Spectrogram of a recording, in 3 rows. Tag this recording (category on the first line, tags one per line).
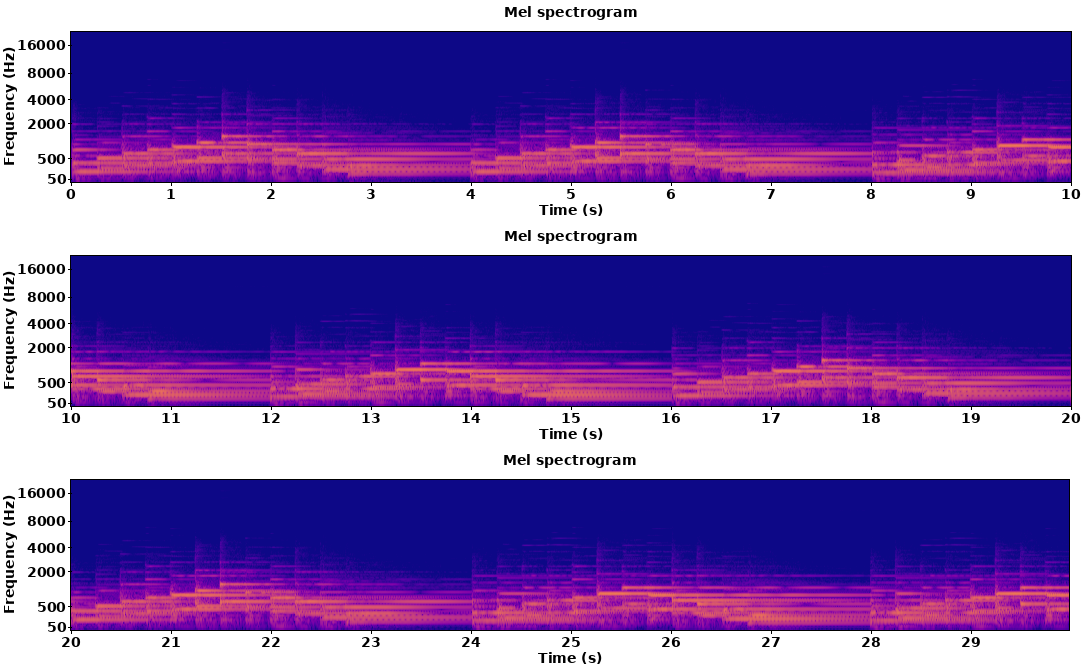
Music > Solo instrument
music
pianomusic
simple
samples
120
loop
120bpm
simplesamples
piano
free
reverb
